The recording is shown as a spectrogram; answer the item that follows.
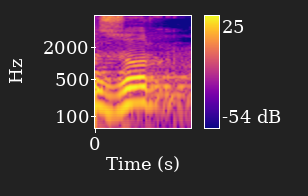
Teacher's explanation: پھر آگے زا کو را کے ساتھ ملائیں گے، زور، اور را دیکھیں را کو سبز رنگ دیا ہوا اس وجہ سے کہ یہ قاعدہ ہے کہ جس را کے اوپر جزم آ جائے اور پیچھے زبر یا پیش آ جائے اس را کو موٹا کر کے پر کر کے پڑھتے ہیں۔ تو یہاں پہ دیکھیں را کے اوپر جزم ہے اور پیچھے اس کے کیا ہے، پیش ہے، تو کیا کریں گے، اس کو موٹا کر کے پر کر کے پڑھیں گے۔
